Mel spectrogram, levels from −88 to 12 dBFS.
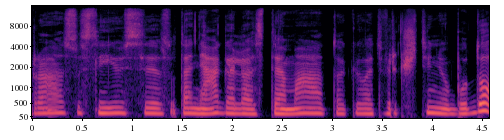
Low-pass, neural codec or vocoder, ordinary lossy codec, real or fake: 14.4 kHz; none; AAC, 96 kbps; real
